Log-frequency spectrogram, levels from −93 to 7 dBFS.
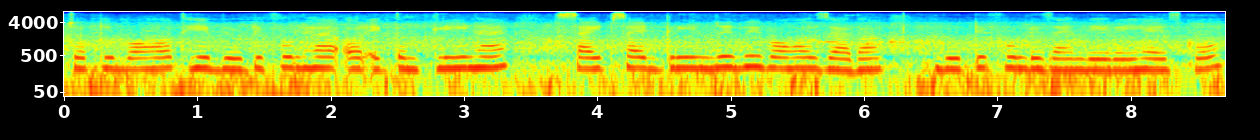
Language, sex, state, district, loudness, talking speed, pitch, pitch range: Hindi, female, Chandigarh, Chandigarh, -12 LUFS, 160 wpm, 220 Hz, 210-230 Hz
